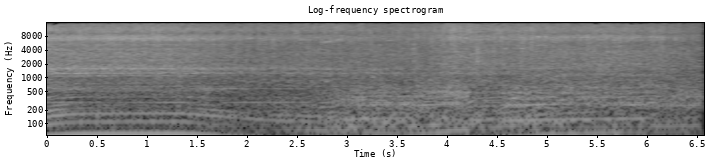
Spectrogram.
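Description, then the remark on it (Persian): A car engine hums steadily with a deep low rumble, shifting in tone after a couple of seconds as the car pulls away and keeps driving. No one speaks. “دوممون رو گذاشتیم رو کولمون و سوار ماشین شدیم و رفتیم.”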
